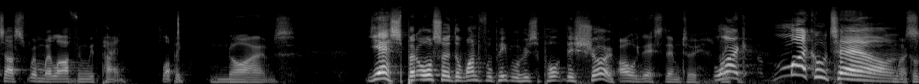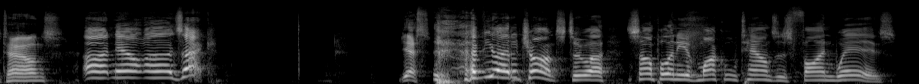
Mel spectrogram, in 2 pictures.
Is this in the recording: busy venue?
no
